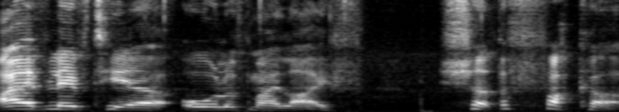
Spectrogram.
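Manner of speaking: ordinary talk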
